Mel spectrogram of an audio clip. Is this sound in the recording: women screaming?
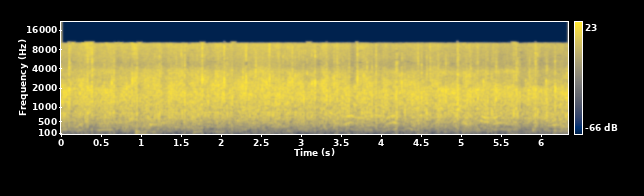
no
